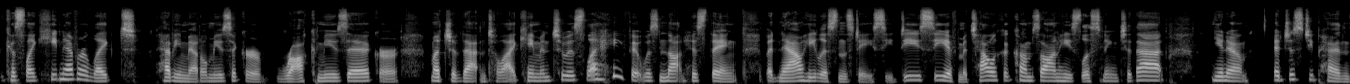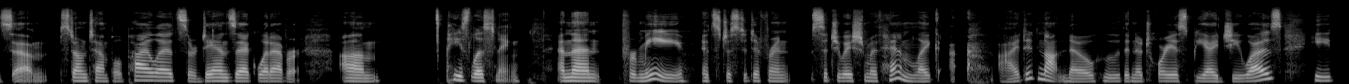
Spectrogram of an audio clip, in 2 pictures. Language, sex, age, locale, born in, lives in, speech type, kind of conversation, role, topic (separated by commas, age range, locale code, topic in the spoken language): English, female, 50-54, en-US, United States, United States, conversation, unstructured, none, How have music, art, and sports shaped your learning journey and helped you connect with others?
